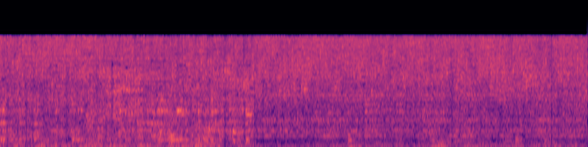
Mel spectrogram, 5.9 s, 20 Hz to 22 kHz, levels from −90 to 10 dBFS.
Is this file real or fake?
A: real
